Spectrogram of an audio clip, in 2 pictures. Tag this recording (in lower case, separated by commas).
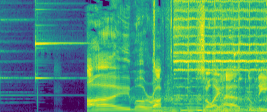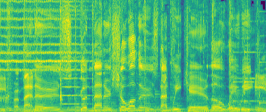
music for children, music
